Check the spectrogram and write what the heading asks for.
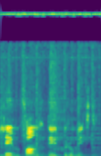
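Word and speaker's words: L'Enfant des Brumes: Entonces se pronuncia Le Enfant des Brumes. – Gracias, usted sí aprendió francés formalmente. – Porque como lo dijiste suena como el elefante y la bruma.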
